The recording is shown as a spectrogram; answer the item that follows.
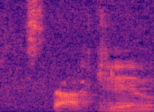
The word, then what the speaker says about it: pistachio: The ch is hard. It's hard, apparently. Pistachio.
